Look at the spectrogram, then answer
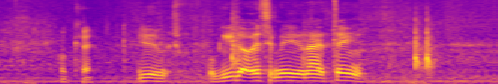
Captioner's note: speaking spanish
